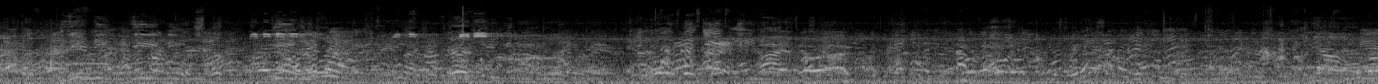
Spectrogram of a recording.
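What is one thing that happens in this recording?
A crowd of spectators chatters and cheers outdoors.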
